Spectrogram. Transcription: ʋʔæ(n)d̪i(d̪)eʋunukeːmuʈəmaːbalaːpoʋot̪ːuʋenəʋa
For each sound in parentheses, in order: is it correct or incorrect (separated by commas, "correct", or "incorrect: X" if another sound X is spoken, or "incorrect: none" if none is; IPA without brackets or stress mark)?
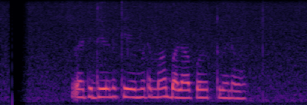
incorrect: none, correct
